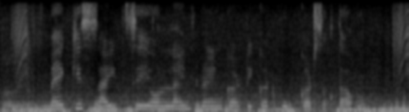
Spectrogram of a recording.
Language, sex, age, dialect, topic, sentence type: Hindi, female, 18-24, Marwari Dhudhari, banking, question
